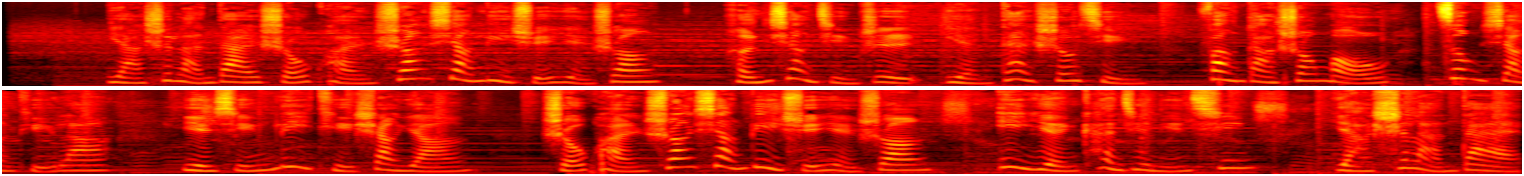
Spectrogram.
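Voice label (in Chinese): 国语 女声 国语广告 积极向上 亲切甜美; 雅诗兰黛化妆品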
